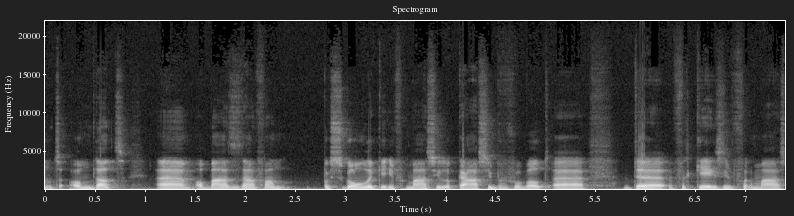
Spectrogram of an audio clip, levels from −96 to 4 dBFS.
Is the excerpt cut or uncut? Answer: cut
